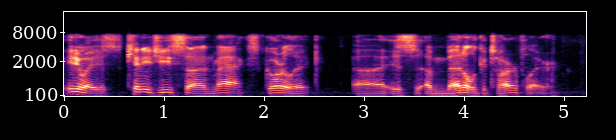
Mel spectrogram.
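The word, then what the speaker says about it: Gorelick: Gorlick. That's a cool band name. Yeah, and it's literally spelled phonetically. It's G-O-R-E.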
